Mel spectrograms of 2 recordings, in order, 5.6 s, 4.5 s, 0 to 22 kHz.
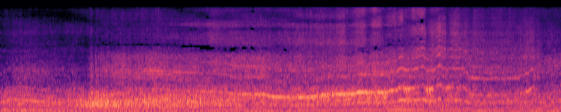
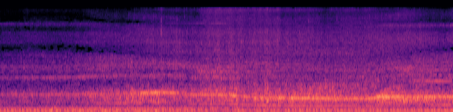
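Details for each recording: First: Pro Boat UL-19 RC hydroplane, first run after rebuild with Castle Hydra XLX2 ESC and SMC packs: at full throttle the motor whine wavers and dips instead of climbing cleanly, a power cut of some kind. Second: Pro Boat UL-19 30" hydroplane with Castle Hydra XLX2 ESC, Oxidean Marine 4082 motor and SMC 7600 packs, first run after rebuild, batteries warmed up: steady high motor whine climbing slightly at full throttle with no cut-outs.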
